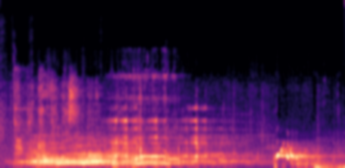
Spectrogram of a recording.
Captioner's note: audience cheering; electronic upbeat music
